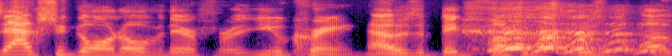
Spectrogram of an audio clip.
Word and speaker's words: Ukraine: russians i like the way you say ukraine not ukraine ukraine because i always want to say the ukraine so i have to really focus on justice so go ukraine roy hardy's right you say it like youtube you weirdo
